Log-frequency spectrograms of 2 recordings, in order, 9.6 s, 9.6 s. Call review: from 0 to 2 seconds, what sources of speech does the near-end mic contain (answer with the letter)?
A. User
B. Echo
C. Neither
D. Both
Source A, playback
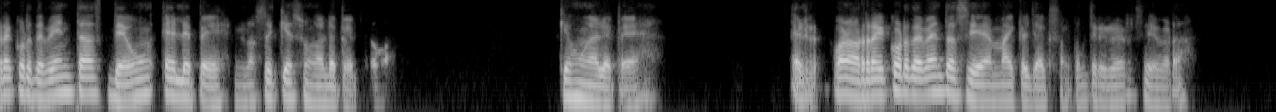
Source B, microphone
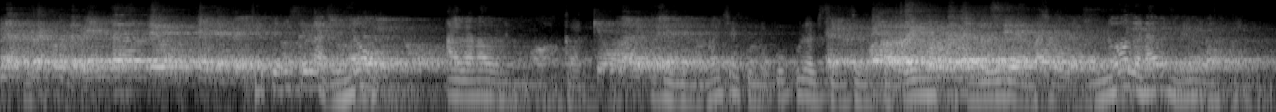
D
